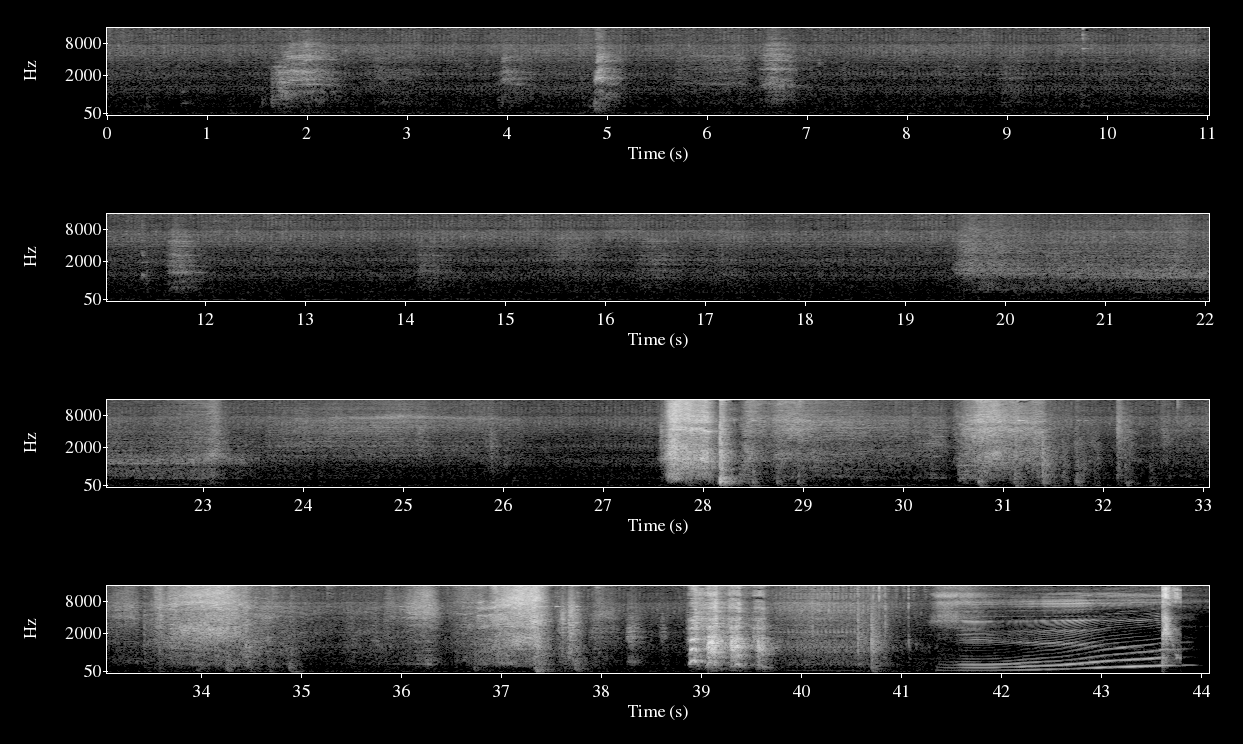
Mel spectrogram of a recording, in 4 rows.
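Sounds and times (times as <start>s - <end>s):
steady hiss: 5.6s - 38.8s
man breathing and gasping: 41.3s - 43.8s.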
